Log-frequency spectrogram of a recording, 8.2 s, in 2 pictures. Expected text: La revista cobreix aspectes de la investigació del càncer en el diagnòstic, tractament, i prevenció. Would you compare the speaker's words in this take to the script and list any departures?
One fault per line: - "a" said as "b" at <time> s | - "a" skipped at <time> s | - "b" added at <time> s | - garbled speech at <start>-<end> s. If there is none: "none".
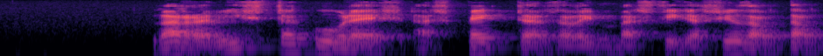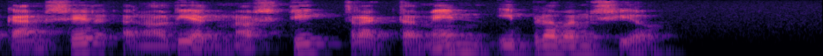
- "del" added at 4.0 s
